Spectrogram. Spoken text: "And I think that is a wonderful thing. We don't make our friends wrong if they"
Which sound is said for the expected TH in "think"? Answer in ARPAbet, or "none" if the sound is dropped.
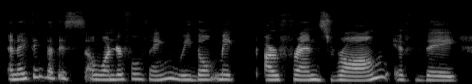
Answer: TH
